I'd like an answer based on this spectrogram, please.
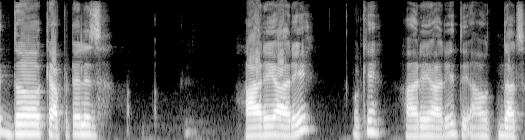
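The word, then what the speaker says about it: Harare: Zimbabwe so Zimbabwe the capital is har okay har that's how to say it and Zimbabwean dollar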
